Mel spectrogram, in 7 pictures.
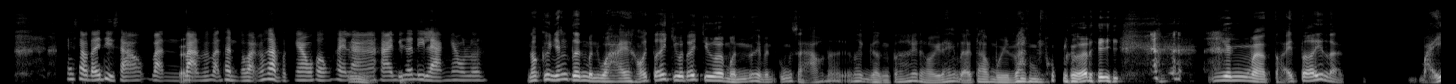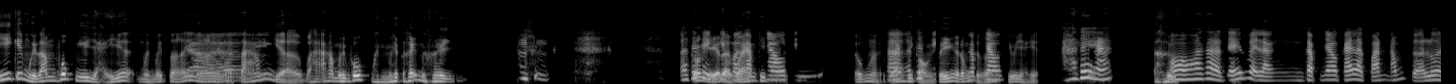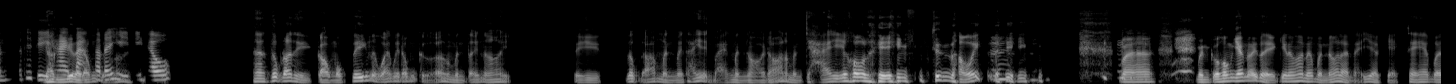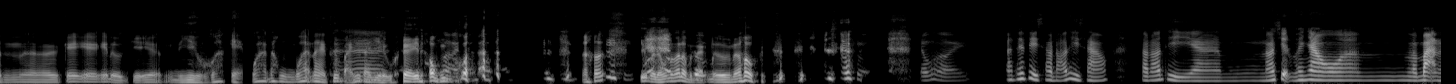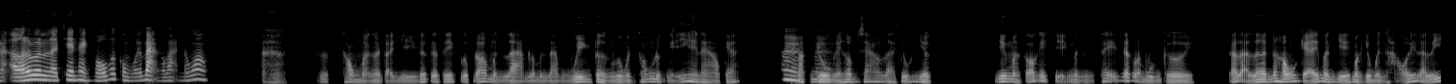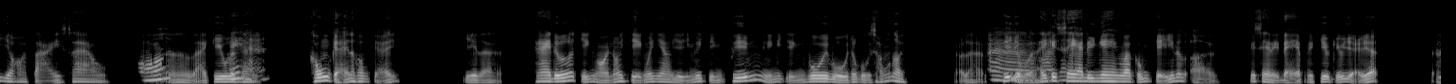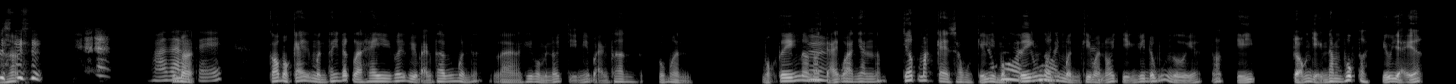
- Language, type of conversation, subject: Vietnamese, podcast, Theo bạn, thế nào là một người bạn thân?
- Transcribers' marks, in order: other noise; tapping; laugh; laughing while speaking: "mười lăm phút nữa đi"; other background noise; laughing while speaking: "mình mới tới nơi"; laugh; laughing while speaking: "Ừ"; laughing while speaking: "vô liền, xin lỗi liền"; laugh; laughing while speaking: "đông quá"; laugh; chuckle; laugh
